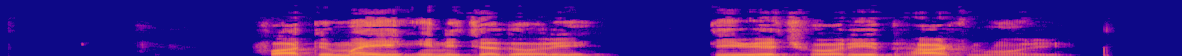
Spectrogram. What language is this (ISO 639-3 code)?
phl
